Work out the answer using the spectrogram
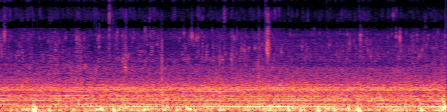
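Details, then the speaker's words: Clothes dryer vent duct that let laundry moisture collect, leaving water dripping from the kitchen ceiling: steady rushing airflow with a wet, sloshing gurgle underneath as the water sits trapped in the duct. "the kitchen ceiling a I can hear it it's like gurgling"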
